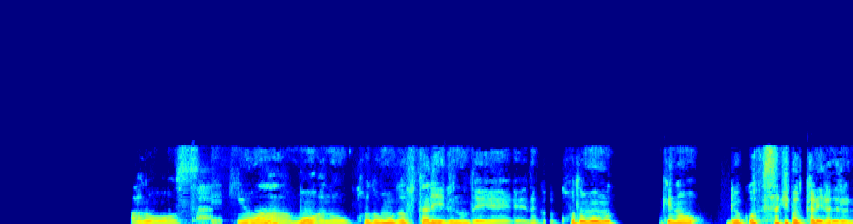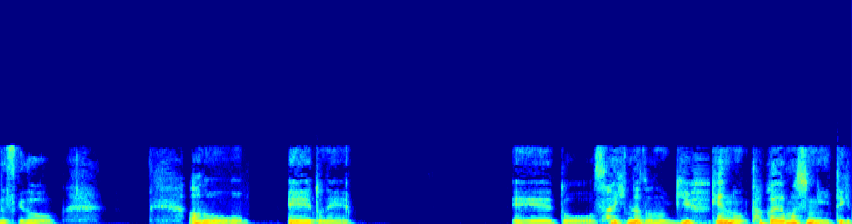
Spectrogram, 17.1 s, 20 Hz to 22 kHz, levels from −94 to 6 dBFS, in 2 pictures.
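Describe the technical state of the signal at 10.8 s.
AAC frame loss with concealment covers 10.64 to 11.02 s. About 210 ms of audio drops out in short gaps spread over 360 ms, the longest run around 70 ms, which fits roughly seven lost frames. The decoder patches each gap from the last good spectrum, so the speech turns briefly smeared, noisy and phasey rather than going silent.

Low-delay AAC compression also runs through this moment and the rest of the clip. The speech sounds rough and grainy, with noise between the harmonics and a thin, synthetic-sounding top band. This is likely AAC-ELD at a low bitrate, around 32 kbps, whose short frames resolve pitch poorly.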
